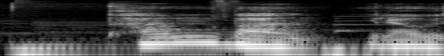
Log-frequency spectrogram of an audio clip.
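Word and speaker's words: 看板: 그래서 일본어는 간반이라고 있습니다. 그래서 큐징, 보슈, 간반이라고 있습니다.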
